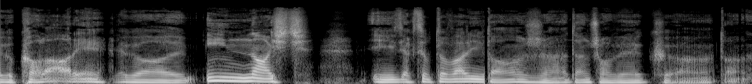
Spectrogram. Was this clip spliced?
yes; 1 cut; at 4.8 s

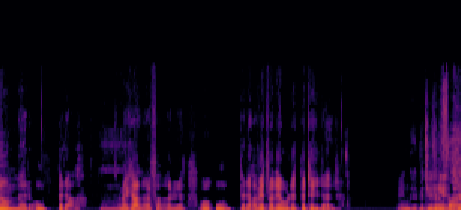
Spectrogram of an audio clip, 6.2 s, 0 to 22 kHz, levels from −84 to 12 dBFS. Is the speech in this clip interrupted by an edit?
no; 0 cuts

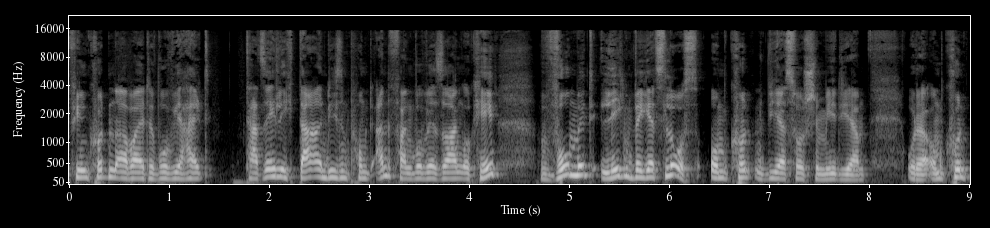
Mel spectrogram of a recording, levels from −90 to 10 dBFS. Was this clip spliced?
no; 0 cuts

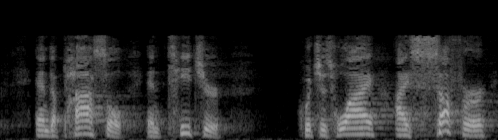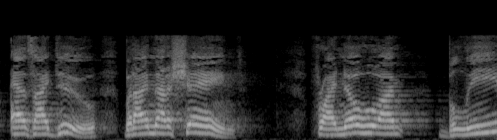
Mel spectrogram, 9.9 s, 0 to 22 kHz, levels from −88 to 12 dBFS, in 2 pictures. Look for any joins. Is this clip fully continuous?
yes; 0 cuts

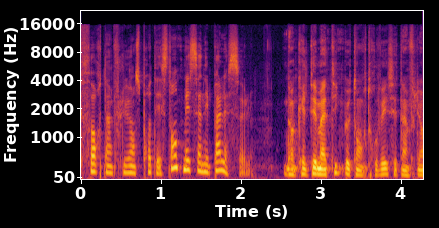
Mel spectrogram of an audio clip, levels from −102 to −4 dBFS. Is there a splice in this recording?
no; 0 cuts

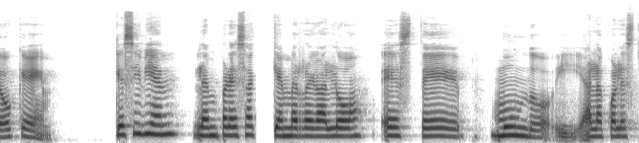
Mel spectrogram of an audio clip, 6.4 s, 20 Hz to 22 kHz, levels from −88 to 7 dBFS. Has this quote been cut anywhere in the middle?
yes; 1 cut; at 2.6 s

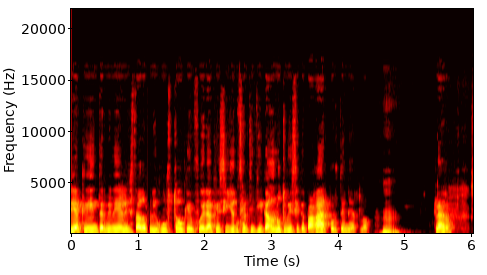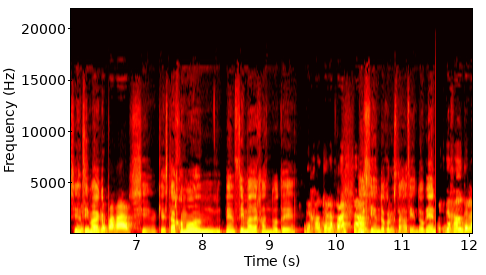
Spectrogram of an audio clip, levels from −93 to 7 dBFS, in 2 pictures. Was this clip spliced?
yes; 3 cuts; at 1.2 s, 1.7 s, 2.5 s

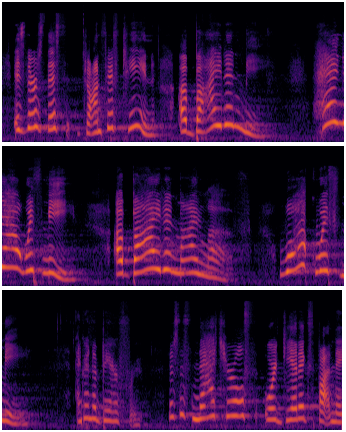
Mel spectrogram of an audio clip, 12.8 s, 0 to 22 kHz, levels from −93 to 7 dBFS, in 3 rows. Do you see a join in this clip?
yes; 2 cuts; at 9.5 s, 10.4 s

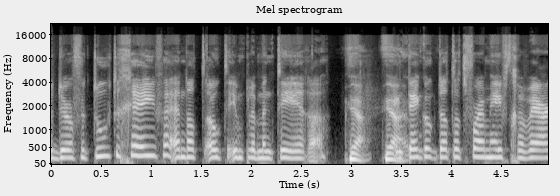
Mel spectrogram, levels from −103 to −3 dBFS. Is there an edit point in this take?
yes; 1 cut; at 1.7 s

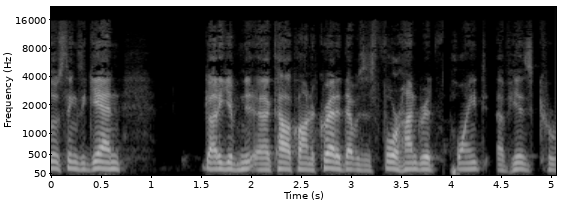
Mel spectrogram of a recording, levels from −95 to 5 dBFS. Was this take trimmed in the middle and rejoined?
yes; 1 cut; at 3.9 s

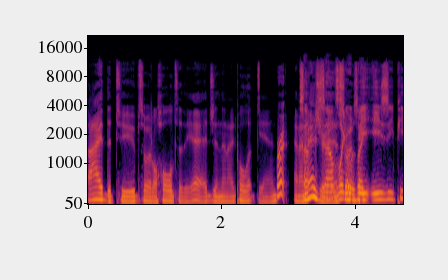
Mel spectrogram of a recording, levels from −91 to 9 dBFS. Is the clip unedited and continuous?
no; 4 cuts; at 1.3 s, 2.2 s, 2.6 s, 3.0 s

